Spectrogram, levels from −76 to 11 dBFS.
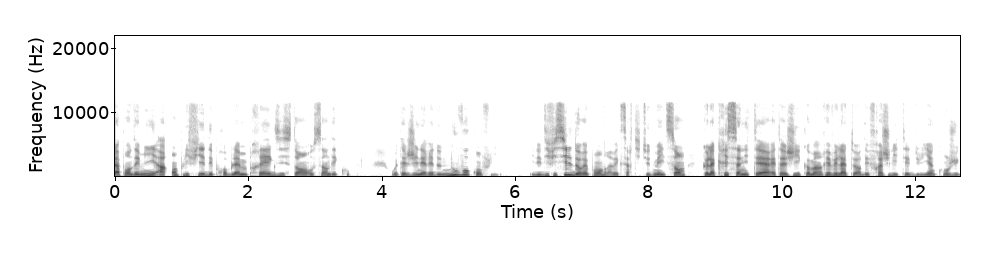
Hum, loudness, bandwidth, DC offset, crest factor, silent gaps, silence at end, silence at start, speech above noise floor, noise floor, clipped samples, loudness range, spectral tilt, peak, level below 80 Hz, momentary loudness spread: none; -27 LUFS; 12 kHz; under 0.1%; 22 dB; none; 0 s; 0 s; 32 dB; -59 dBFS; under 0.1%; 4 LU; -4.5 dB/octave; -6 dBFS; -66 dBFS; 11 LU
